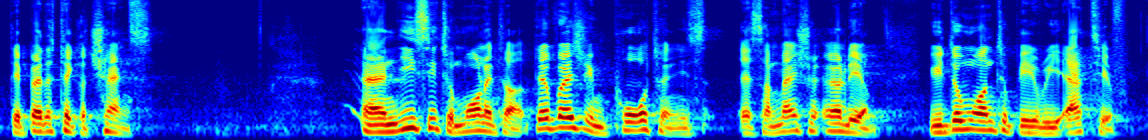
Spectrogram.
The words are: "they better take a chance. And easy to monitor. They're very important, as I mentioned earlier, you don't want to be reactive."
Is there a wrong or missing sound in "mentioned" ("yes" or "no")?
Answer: yes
